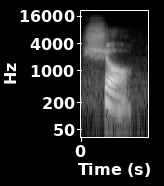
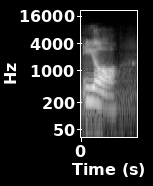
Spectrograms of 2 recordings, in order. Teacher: the uh sound is replaced by the long o sound so it becomes your okay okay sure and the second word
